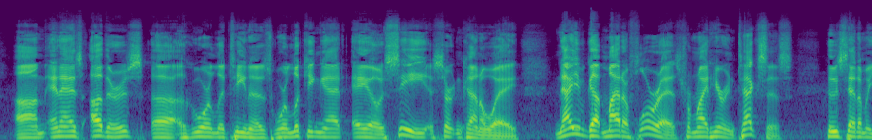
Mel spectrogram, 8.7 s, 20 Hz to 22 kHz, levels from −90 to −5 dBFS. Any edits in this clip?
no; 0 cuts

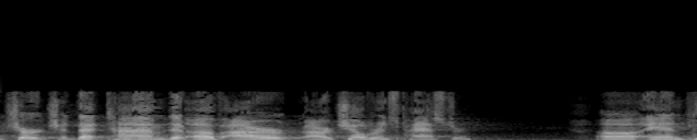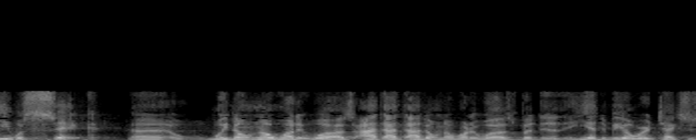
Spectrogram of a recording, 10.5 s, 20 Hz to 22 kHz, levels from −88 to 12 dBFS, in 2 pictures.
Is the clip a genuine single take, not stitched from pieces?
no; 3 cuts; at 1.4 s, 5.1 s, 6.1 s

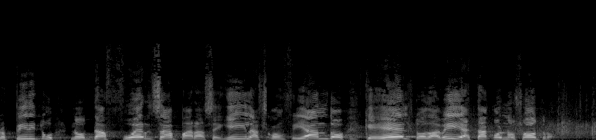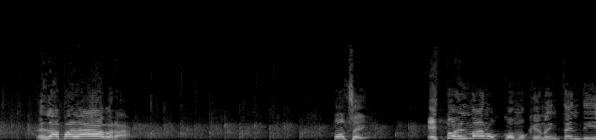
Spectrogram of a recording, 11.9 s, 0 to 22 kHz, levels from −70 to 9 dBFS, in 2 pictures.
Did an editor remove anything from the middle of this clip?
yes; 2 cuts; at 2.6 s, 10.2 s

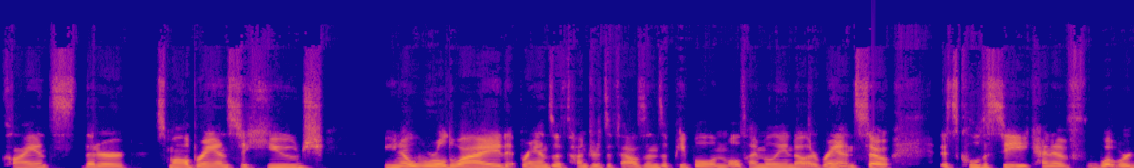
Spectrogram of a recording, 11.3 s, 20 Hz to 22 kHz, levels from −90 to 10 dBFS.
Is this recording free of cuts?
yes; 0 cuts

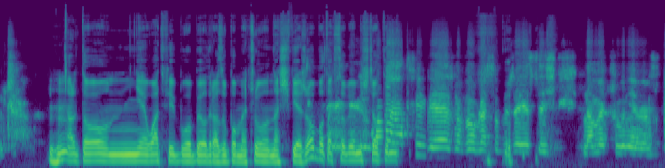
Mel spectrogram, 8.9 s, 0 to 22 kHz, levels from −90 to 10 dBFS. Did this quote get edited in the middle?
yes; 1 cut; at 5.7 s

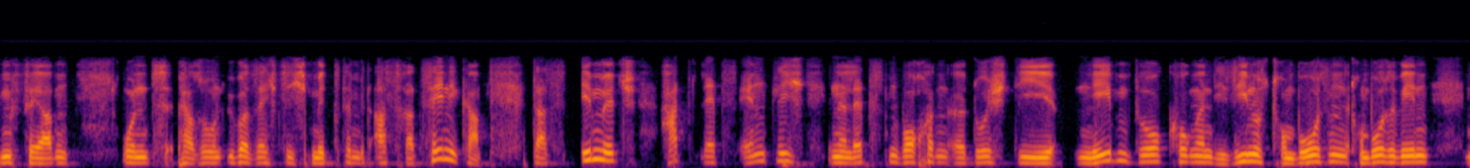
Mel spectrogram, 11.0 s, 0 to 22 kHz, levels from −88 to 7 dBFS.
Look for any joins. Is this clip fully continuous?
no; 2 cuts; at 2.6 s, 10.1 s

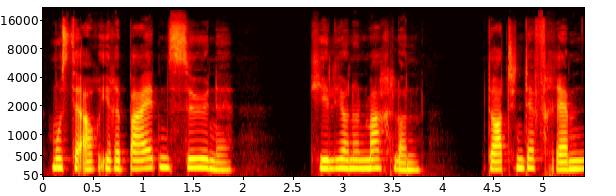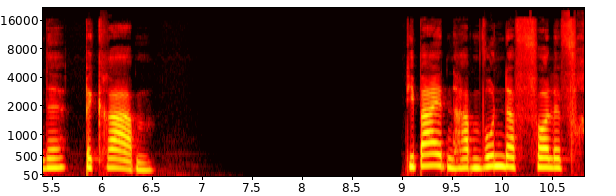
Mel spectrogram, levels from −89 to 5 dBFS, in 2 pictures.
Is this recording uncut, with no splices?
yes; 0 cuts

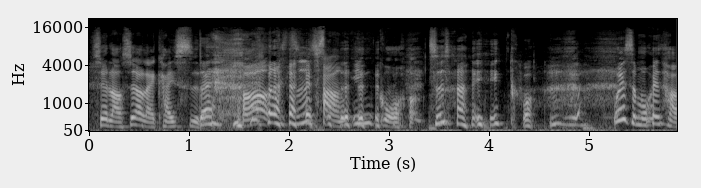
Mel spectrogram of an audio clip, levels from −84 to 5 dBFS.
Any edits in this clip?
no; 0 cuts

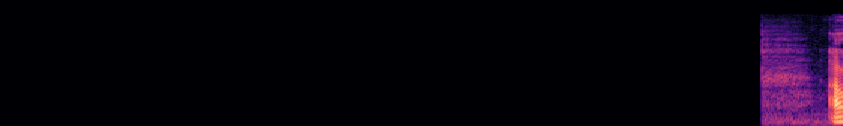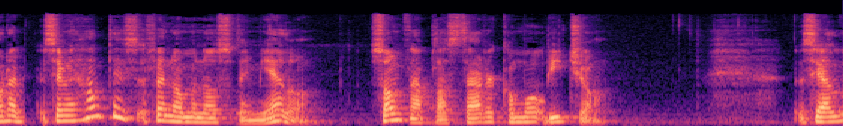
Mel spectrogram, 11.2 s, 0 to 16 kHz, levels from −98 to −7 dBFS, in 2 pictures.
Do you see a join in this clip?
yes; 4 cuts; at 5.8 s, 7.2 s, 8.3 s, 9.2 s

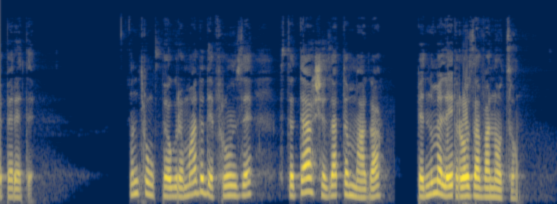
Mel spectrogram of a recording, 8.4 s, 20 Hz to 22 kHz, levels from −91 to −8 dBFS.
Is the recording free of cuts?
no; 3 cuts; at 2.3 s, 5.9 s, 6.8 s

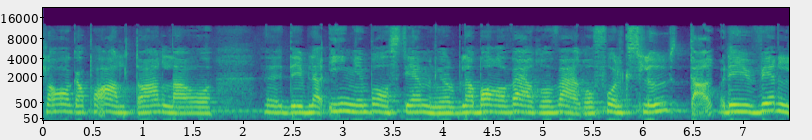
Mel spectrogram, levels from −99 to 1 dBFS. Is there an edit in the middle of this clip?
no; 0 cuts

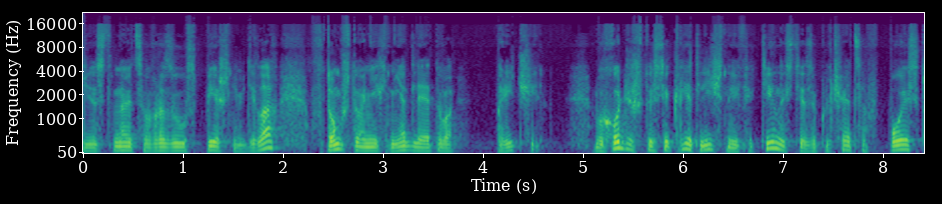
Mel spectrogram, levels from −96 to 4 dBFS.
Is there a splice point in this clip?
no; 0 cuts

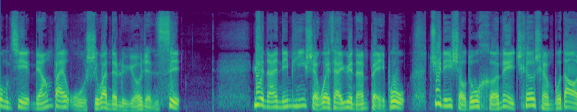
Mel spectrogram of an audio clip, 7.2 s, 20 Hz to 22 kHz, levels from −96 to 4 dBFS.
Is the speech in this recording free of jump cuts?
yes; 0 cuts

